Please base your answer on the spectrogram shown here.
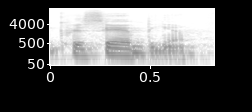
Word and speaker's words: Chrysanthemum: Chris and Theum, 4 syllables, easy. Chrysanthemum.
